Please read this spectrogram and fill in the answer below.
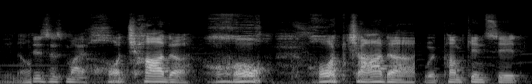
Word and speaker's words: horchata: pumpkin scent rim chipotle horchata yes horchata or chat i think it's actually pronounced you don't say the h you say or of course we use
